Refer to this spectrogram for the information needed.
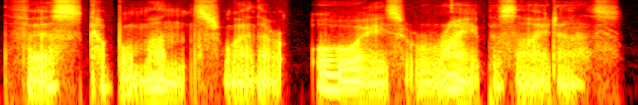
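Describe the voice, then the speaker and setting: A man playing a tender, reassuring boyfriend in an intimate ASMR roleplay, speaking softly and close to the mic with gentle, coaxing pauses. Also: huge pitch swings, no room sound, heavily acted. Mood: soft, wistful. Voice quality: husky, breathy, creaky low murmur. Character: tender, reassuring boyfriend longing to start a family. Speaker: ASMR audio roleplay performer. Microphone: close dry microphone.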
